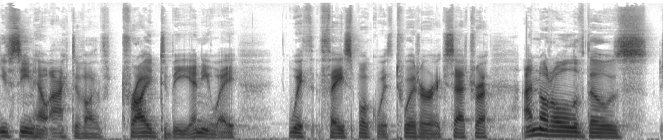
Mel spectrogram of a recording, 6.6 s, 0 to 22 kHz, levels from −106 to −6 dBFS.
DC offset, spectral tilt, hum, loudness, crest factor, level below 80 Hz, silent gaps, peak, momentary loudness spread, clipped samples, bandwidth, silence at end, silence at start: under 0.1%; -4 dB/octave; none; -24 LUFS; 20 dB; -52 dBFS; none; -6 dBFS; 9 LU; under 0.1%; 19.5 kHz; 0.15 s; 0 s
